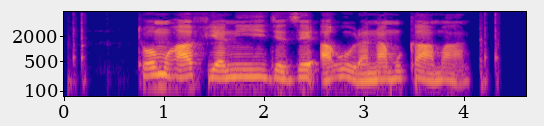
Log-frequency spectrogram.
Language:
Kinyarwanda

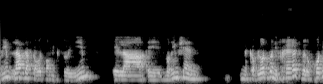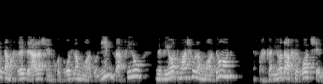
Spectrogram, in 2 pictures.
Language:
Hebrew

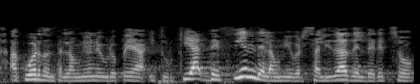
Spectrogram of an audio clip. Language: Spanish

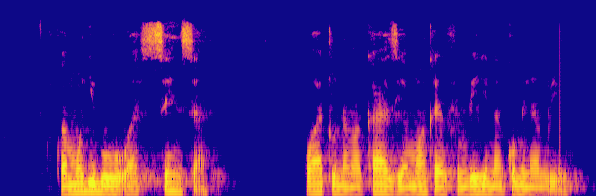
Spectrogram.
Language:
Swahili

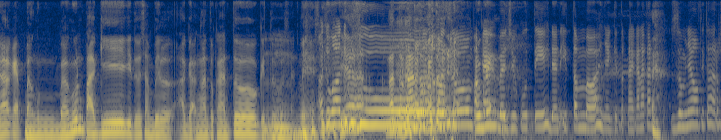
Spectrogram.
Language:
Indonesian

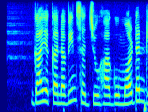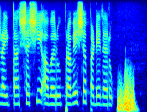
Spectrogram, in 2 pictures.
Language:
Kannada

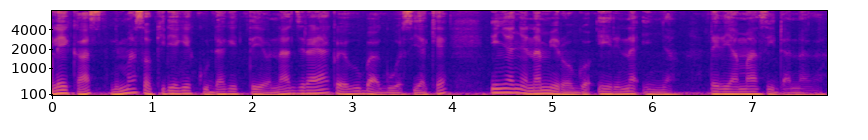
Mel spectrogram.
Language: Kikuyu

